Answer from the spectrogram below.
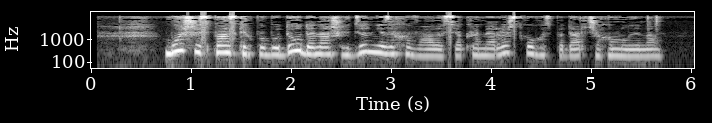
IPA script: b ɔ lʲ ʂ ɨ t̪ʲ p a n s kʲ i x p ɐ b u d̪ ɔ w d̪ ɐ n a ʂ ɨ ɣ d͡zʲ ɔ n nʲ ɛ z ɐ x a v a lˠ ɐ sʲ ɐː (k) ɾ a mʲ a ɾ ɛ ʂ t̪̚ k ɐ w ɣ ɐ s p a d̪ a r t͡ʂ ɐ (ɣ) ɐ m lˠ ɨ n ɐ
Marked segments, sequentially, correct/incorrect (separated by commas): correct, correct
